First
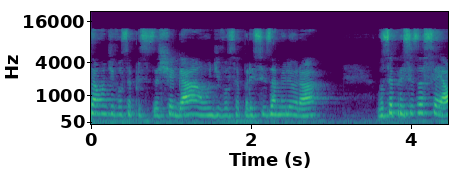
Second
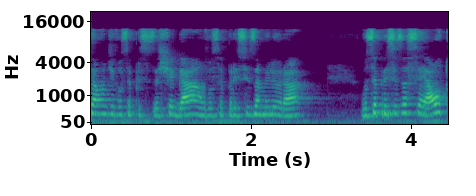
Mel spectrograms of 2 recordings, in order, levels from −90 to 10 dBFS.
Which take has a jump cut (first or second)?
second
